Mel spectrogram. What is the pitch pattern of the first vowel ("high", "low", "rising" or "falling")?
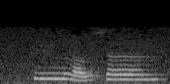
high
